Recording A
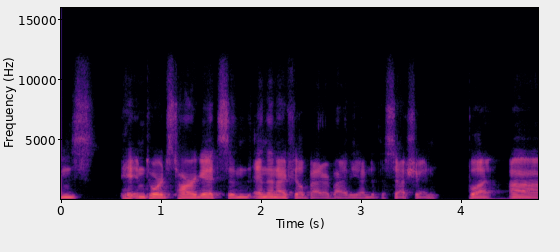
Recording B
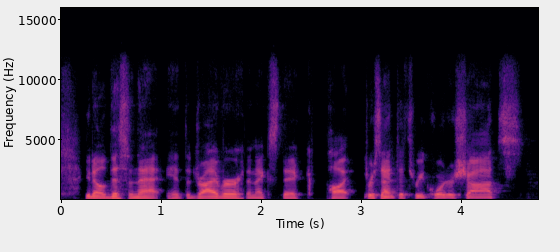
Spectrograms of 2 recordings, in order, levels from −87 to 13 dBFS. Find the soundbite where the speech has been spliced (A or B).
B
